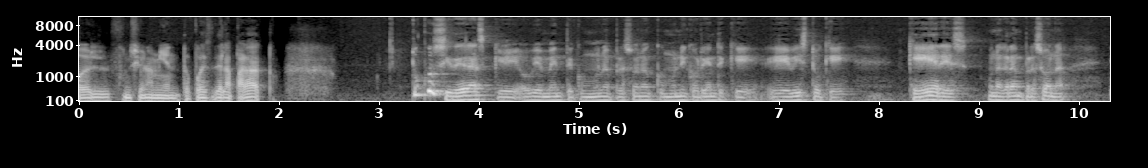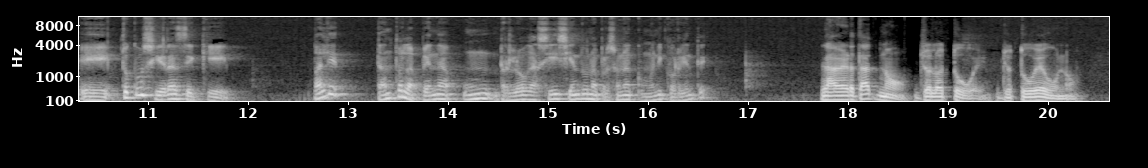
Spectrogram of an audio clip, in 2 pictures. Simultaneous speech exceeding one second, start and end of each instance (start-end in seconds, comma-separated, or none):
none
